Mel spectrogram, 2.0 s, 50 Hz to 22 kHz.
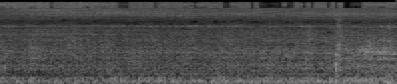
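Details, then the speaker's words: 2013 Chevy Silverado 4.3 with intermittent throttle-body codes, back to normal after a restart: low, even, healthy idle with no misses or surging; the fault was traced to the wiring harness at a bracket. "Alright, so the truck is like normal now. It's pretty much working fine. No more issues."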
